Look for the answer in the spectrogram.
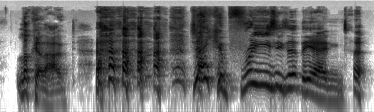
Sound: laughs

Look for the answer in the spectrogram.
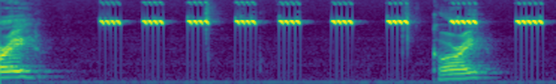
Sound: crickets chirping

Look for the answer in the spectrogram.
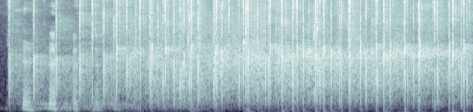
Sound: audience applauding; laughs

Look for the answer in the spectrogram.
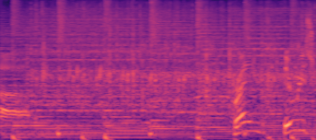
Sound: applause

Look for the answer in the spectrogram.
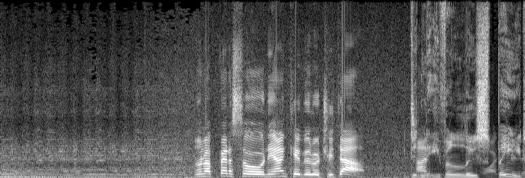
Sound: speaking in Italian

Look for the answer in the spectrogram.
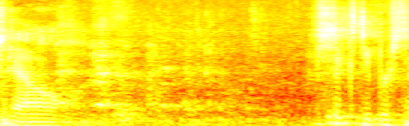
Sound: audience Laughing

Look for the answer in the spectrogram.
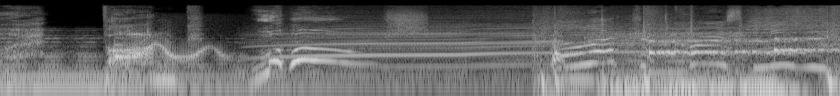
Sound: engine whining

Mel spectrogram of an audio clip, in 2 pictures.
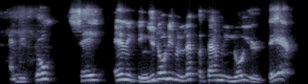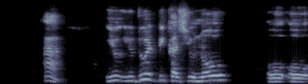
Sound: speaks Samoan

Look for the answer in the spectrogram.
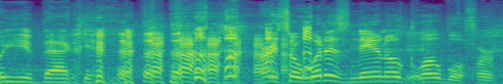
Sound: all laugh

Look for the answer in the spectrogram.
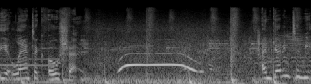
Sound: whooping

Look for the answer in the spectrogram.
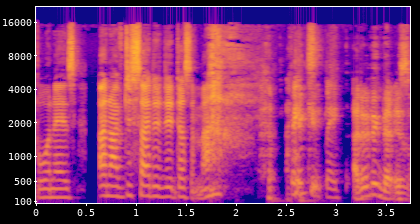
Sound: laughs

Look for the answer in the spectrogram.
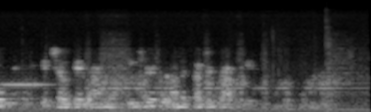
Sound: murmurs

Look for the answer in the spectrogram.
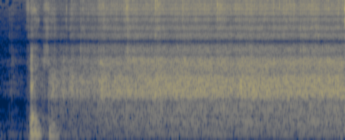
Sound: applause

